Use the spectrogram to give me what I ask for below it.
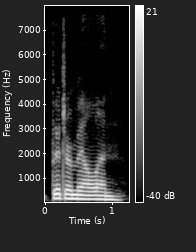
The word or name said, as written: bitter melon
